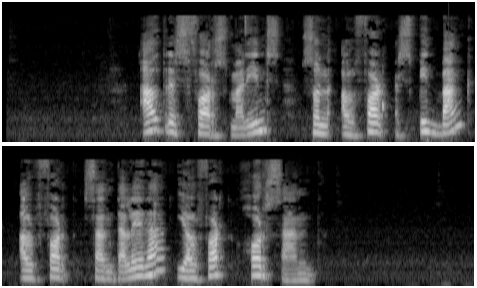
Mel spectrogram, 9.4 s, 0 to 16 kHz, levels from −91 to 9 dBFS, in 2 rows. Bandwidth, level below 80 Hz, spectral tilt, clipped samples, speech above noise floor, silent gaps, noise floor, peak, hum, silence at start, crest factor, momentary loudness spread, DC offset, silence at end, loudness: 11.5 kHz; -64 dBFS; -4 dB/octave; under 0.1%; 47 dB; none; -66 dBFS; 0 dBFS; none; 1.4 s; 22 dB; 11 LU; under 0.1%; 1.6 s; -19 LUFS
